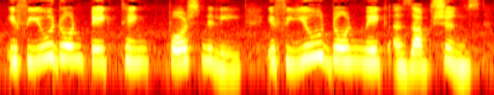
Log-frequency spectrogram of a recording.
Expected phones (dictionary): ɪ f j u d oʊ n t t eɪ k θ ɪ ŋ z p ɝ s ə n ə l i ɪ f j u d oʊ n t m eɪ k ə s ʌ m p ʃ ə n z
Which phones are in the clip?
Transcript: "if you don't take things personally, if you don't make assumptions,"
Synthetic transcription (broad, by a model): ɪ f j u d oʊ n t t eɪ k t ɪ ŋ p ɝ s ə n ə l i ɪ f j u d oʊ n t m eɪ k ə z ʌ m p ʃ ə n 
